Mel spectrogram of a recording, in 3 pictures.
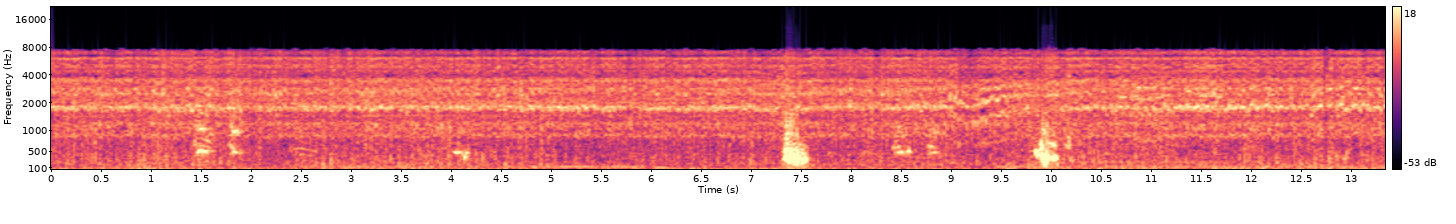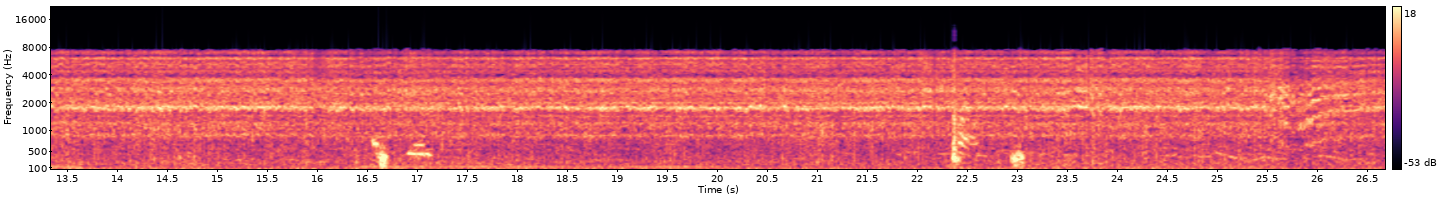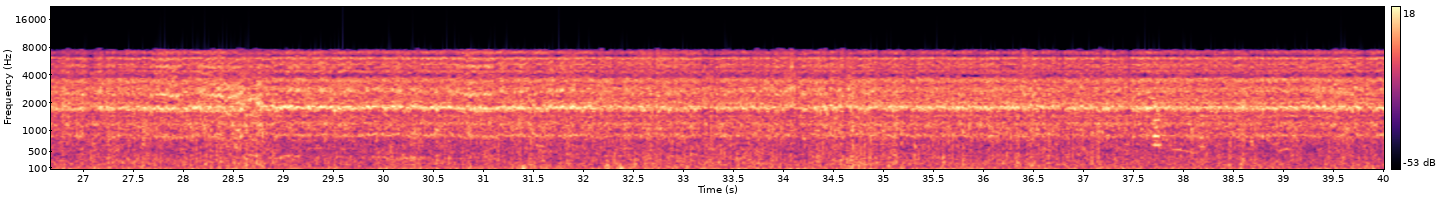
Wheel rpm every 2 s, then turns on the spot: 230, 230, 230, 230, 220, 220, 230, 230, 230, 230, 230, 230, 210, 210, 230, 230, 230, 230, 230, 230.
none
